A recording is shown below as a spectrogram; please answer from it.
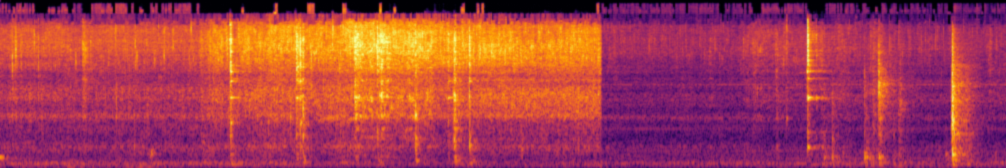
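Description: Cinnamon, cloves and bay leaf fry in hot oil for a beef curry, with a loud, busy sizzle and stirring clicks that suddenly drop to a quieter crackle, followed by a few sharp utensil knocks against the pan.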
